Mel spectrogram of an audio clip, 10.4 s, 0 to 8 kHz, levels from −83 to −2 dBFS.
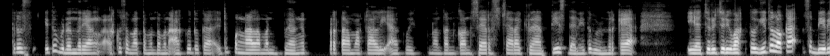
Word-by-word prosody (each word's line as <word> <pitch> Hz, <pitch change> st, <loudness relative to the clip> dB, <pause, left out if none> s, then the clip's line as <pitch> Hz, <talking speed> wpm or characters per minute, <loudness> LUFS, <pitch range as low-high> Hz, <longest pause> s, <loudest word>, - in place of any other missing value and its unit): Terus 220 Hz, +1 st, -2 dB, 0.2 s
itu 350 Hz, -7 st, -2 dB
bener-bener 180 Hz, -3 st, 0 dB
yang -, -, -6 dB, 0.2 s
aku 230 Hz, -, -8 dB
sama 180 Hz, -4 st, -3 dB
temen-temen 170 Hz, -1 st, -6 dB
aku 165 Hz, +5 st, -6 dB
tuh 185 Hz, -, -7 dB
Kak 165 Hz, -2 st, -3 dB
itu 225 Hz, -, -12 dB
pengalaman 175 Hz, -4 st, +1 dB
banget 170 Hz, +2 st, -3 dB, 0.3 s
pertama 170 Hz, -2 st, -1 dB
kali 170 Hz, 0 st, -2 dB
aku 160 Hz, +1 st, -6 dB, 0.2 s
nonton 165 Hz, -1 st, -7 dB
konser 165 Hz, +2 st, -1 dB
secara 170 Hz, -2 st, -2 dB
gratis 170 Hz, +8 st, -2 dB
dan 155 Hz, -2 st, -2 dB
itu 165 Hz, -, -9 dB
bener-bener 165 Hz, 0 st, -4 dB
kayak 170 Hz, -1 st, +2 dB, 0.7 s
ya 175 Hz, 0 st, +5 dB
curi-curi 195 Hz, +1 st, +7 dB
waktu 195 Hz, +3 st, 0 dB, 0.2 s
gitu 300 Hz, -, +4 dB
loh 245 Hz, -1 st, +10 dB
Kak 265 Hz, 0 st, +4 dB
sendiri. 200 Hz, +1 st, +4 dB
175 Hz, 180 wpm, -21 LUFS, 165-195 Hz, 0.7 s, loh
